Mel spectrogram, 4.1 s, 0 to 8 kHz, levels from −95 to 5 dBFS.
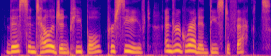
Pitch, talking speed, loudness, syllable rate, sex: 240 Hz, 120 wpm, -18 LUFS, 4.9 syllables/s, female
